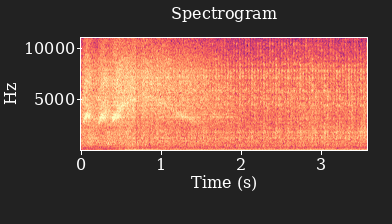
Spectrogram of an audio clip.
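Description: Vauxhall Vivaro 2.0 van engine starting and settling into a loud, steady low idle, with a brief surge in the first second.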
